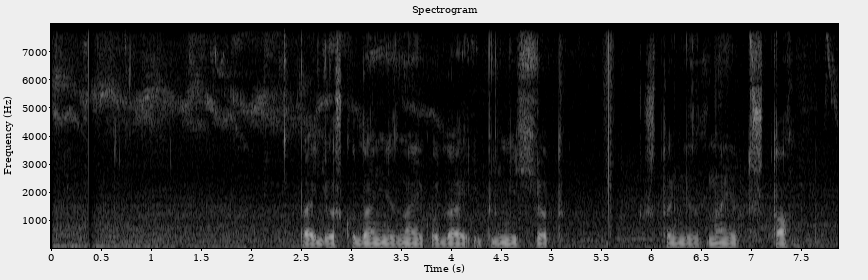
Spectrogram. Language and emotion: Russian, neutral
